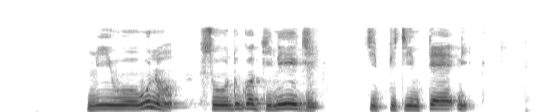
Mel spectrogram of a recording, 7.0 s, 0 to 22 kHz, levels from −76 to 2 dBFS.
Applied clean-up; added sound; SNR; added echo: neural mask model DeepFilterNet 3.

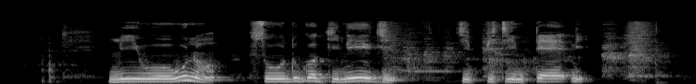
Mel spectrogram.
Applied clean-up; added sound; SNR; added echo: none; none; none; none.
